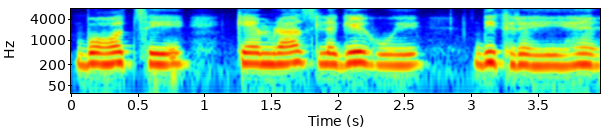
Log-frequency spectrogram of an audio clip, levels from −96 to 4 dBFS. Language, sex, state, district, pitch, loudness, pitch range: Hindi, male, Himachal Pradesh, Shimla, 215 Hz, -15 LUFS, 200-220 Hz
